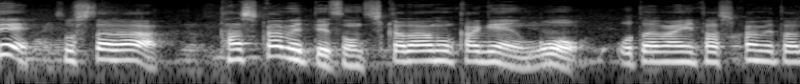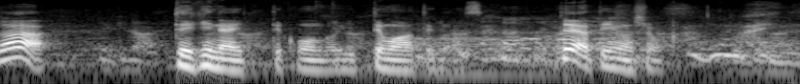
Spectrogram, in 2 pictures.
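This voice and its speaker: Loudness swings widely and pitch jumps across a very wide range, with crowd noise behind the voice. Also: man, high pitch for a man, fairly quick pace. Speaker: seminar instructor, manual therapist. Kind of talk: seminar demonstration with participants. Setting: seminar room with audience. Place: meeting room.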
